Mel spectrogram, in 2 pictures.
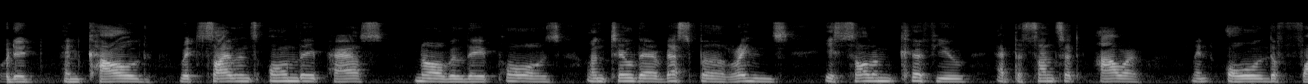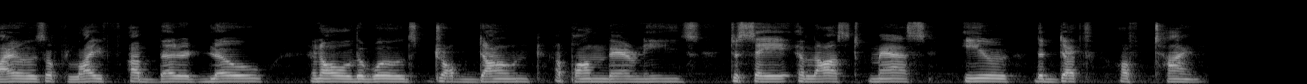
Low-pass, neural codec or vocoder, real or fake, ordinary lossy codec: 7.2 kHz; none; real; Opus, 64 kbps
